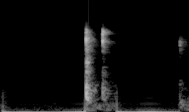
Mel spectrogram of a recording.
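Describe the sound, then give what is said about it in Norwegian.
Two quick, crisp mouse clicks close together, followed by a softer third click a moment later, made while selecting a medication dose to prepare and confirm in a computer system, with otherwise quiet surroundings. “Og så klikker vi på istandgjør og bekreft.”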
